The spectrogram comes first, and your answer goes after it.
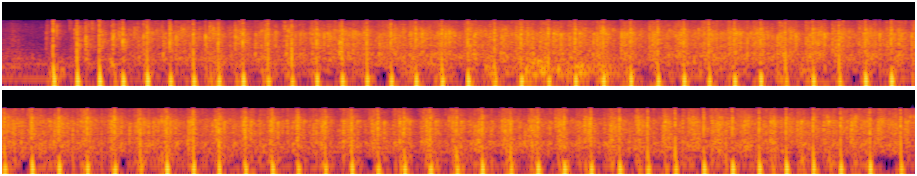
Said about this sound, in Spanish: En memoria de todas las víctimas del Holocausto y con mención especial a don Gilberto Bosques Saldívar, les solicito de la manera más atenta que nos pongamos de pie con un minuto de aplausos.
